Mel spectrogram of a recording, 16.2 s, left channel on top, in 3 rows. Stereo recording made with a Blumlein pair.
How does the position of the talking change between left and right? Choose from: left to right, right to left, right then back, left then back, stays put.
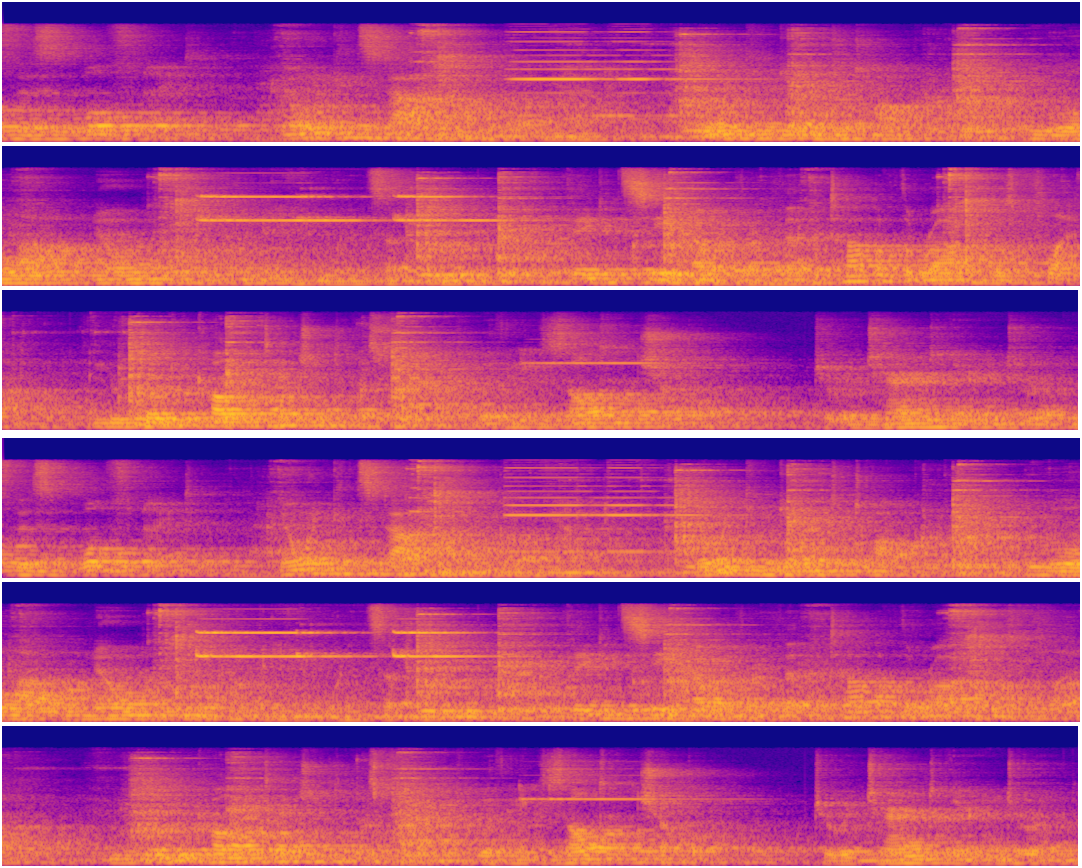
left then back.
